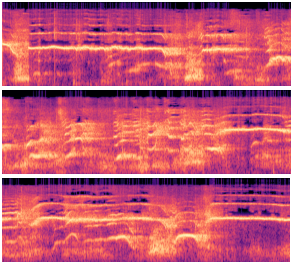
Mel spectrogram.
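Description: A young girl squeals excitedly close by.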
